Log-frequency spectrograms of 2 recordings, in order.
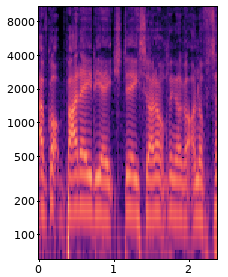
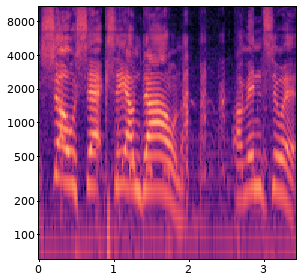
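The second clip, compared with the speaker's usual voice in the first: excited; 8 semitones higher, 8 dB louder, slower than usual. Real, not acted. Reacting to the Czech language.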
